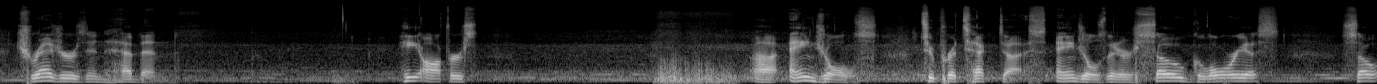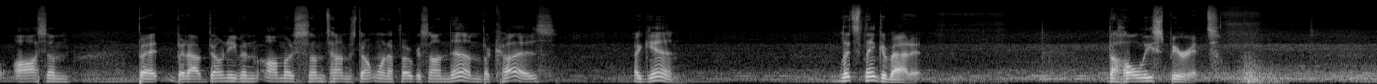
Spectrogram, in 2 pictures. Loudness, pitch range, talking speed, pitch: -21 LUFS, 130-150 Hz, 85 wpm, 140 Hz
